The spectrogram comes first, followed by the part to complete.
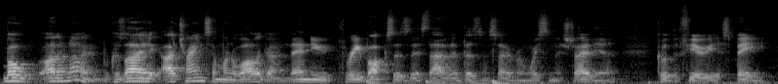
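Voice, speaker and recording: Deep-voiced man with a broad Kiwi accent. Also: a little fast, hardly any pauses. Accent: broad New Zealand. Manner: laid-back, slangy, matey. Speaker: podcast guest. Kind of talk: casual chat.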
